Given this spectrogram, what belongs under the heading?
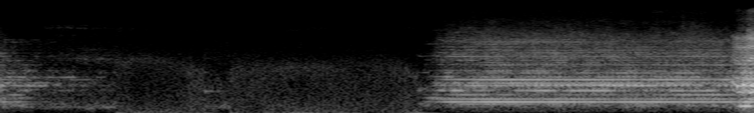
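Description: Train passing during an outdoor yoga session, a horn blast swelling from quiet to a steady, fairly loud sustained tone over the last half, heard from a distance.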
